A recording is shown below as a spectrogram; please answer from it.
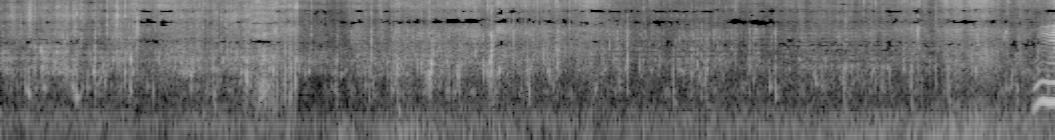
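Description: Running water trickles and splashes steadily while a dog is being bathed, with people talking over the flow throughout.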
